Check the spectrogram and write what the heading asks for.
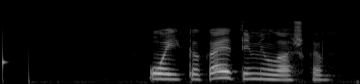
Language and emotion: Russian, positive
